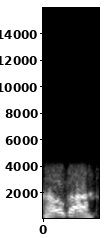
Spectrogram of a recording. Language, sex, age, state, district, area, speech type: Marathi, female, 30-45, Maharashtra, Washim, rural, conversation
